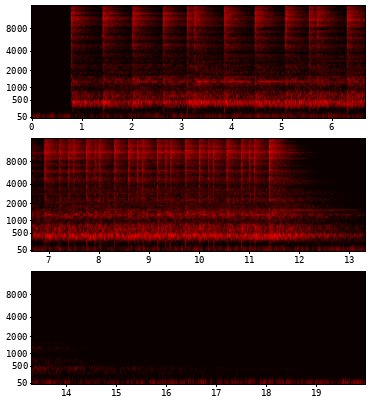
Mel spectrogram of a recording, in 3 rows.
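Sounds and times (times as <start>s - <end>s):
20in light flat ride cymbal: 0.8s - 14.3s.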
